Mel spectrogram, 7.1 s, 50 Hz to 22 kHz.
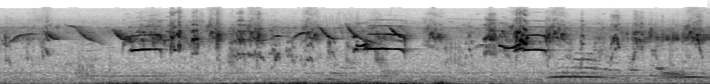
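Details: Plain parakeets (Brotogeris tirica), a busy flock recorded 2 December 2012, chatter in a constant stream of shrill, scratchy squawks and sharp rising and falling chirps that overlap throughout.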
